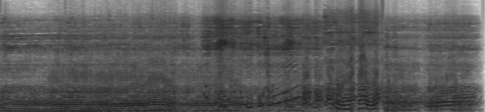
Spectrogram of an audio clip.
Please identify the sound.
long painful fart
Just a long, reverberating and multi-faceted fart sound made with my ample arm, sock over the microphone, in a small sound booth. No extra noises. Editted a few together from different tracks to create the 'overlapping' effects of the smaller ones, added a few effects, and was used in a 'toon of mine (kind of 'butthole of the world' volcano going off, suffice to say). Not as wet sounding as I thought it was going to be, though. Can be cropped, etc.
fart, long, deep, painful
